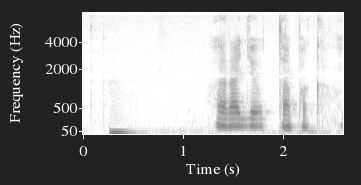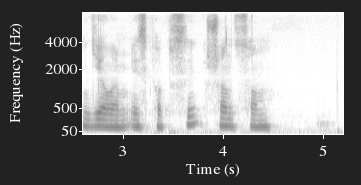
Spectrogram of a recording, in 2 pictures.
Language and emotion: Russian, neutral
